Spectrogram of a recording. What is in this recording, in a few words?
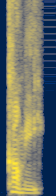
"Commie", Indian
